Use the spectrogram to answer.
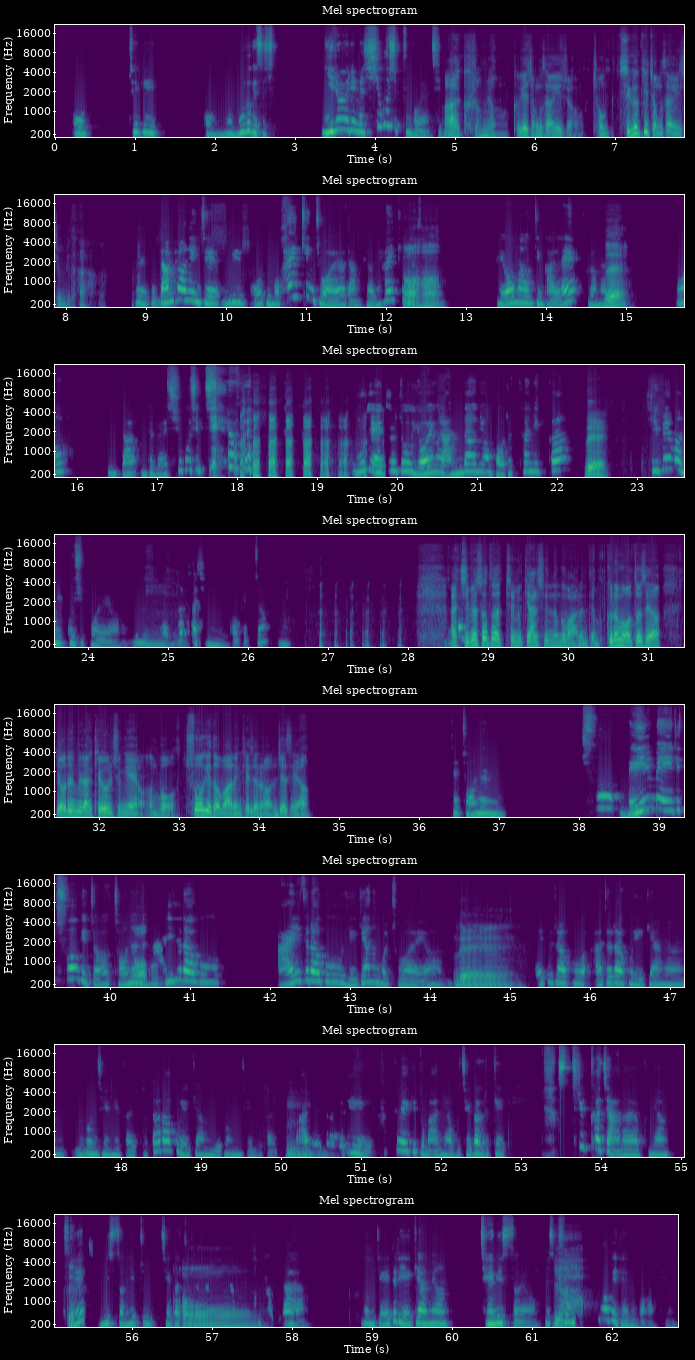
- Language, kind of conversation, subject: Korean, unstructured, 여름과 겨울 중 어떤 계절을 더 좋아하시나요?
- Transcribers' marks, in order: other background noise; laugh; laugh; laughing while speaking: "싶지? 이러면"; static; distorted speech; laugh; in English: "strict"; unintelligible speech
